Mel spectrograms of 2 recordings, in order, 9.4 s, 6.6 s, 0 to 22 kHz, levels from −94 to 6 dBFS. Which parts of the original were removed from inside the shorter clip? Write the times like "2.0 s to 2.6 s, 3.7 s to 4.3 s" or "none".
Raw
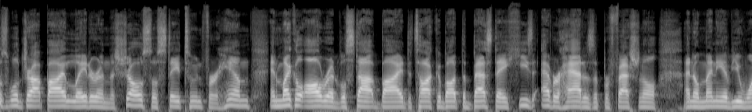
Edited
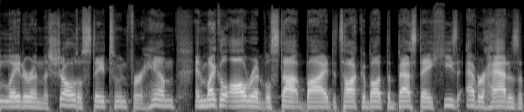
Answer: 1.8 s to 1.9 s

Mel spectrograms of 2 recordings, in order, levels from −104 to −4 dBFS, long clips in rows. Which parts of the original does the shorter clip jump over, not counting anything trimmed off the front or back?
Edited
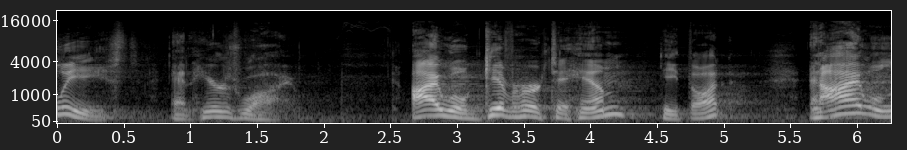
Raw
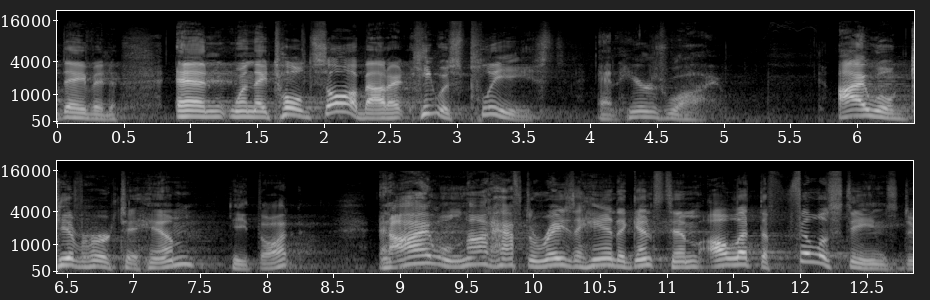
none

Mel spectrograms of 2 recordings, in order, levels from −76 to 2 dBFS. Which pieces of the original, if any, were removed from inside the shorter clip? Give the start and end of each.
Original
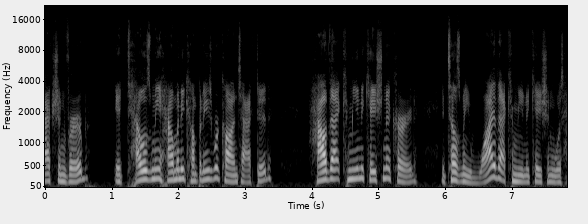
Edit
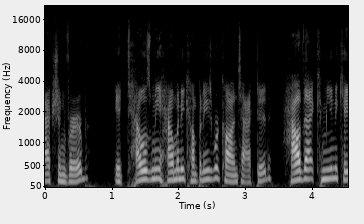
3.5 s to 3.9 s

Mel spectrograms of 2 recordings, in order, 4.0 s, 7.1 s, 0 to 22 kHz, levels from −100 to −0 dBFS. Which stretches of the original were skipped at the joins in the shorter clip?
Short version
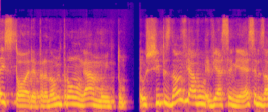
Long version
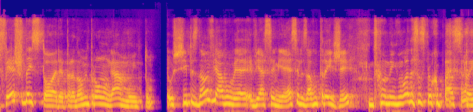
3.5 s to 3.7 s

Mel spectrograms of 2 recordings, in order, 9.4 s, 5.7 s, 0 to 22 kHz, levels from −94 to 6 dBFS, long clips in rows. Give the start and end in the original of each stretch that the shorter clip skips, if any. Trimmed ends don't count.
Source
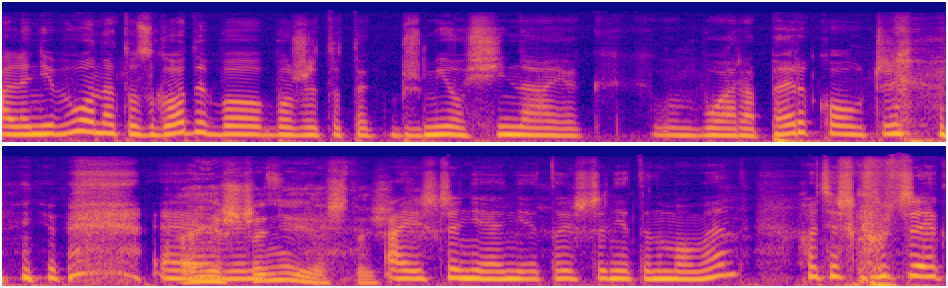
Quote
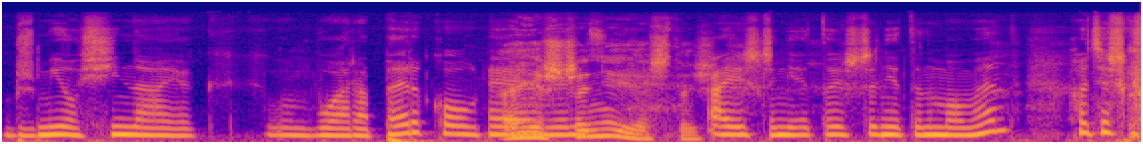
4.4 s to 5.6 s, 7.0 s to 7.2 s

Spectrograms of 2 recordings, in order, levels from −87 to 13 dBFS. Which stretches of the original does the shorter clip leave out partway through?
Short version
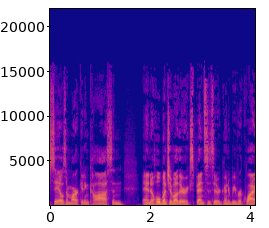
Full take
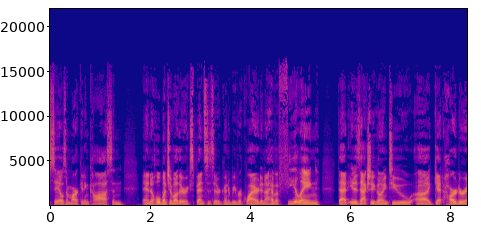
none

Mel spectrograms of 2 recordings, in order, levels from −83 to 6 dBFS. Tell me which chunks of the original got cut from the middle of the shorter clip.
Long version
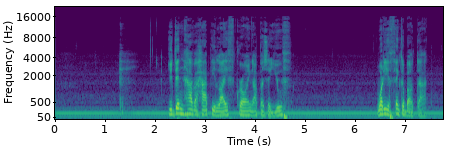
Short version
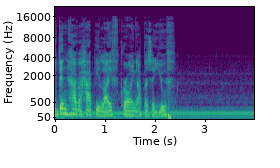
none

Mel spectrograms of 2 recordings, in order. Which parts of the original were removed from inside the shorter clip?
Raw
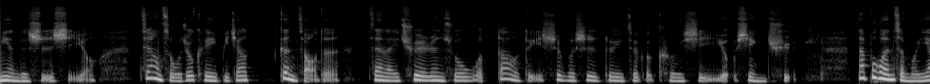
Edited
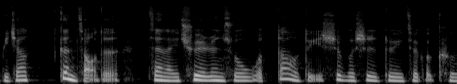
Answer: none

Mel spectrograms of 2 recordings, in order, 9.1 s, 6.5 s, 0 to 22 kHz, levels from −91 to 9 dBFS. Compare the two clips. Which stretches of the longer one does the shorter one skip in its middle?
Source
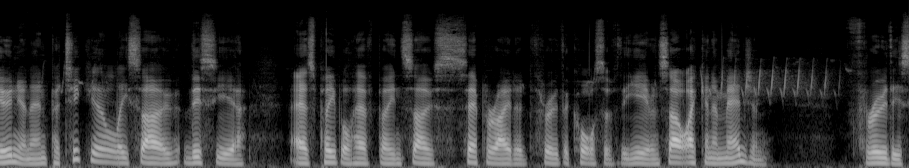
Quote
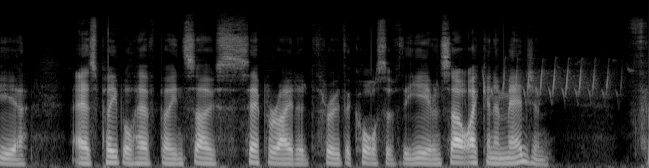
none

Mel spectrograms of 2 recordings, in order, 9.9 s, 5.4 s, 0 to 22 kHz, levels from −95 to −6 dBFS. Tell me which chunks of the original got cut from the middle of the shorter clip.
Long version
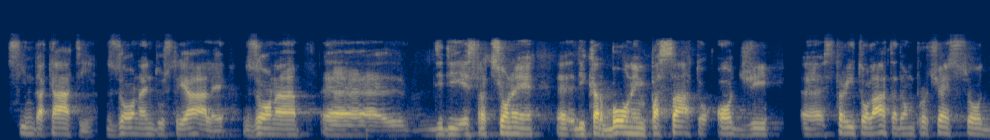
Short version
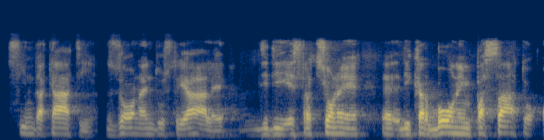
2.4 s to 4.1 s

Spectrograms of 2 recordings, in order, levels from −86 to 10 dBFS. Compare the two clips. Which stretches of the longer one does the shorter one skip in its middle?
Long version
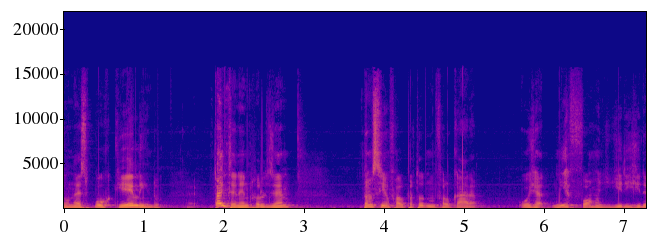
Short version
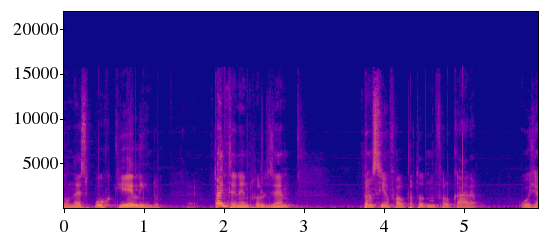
none

